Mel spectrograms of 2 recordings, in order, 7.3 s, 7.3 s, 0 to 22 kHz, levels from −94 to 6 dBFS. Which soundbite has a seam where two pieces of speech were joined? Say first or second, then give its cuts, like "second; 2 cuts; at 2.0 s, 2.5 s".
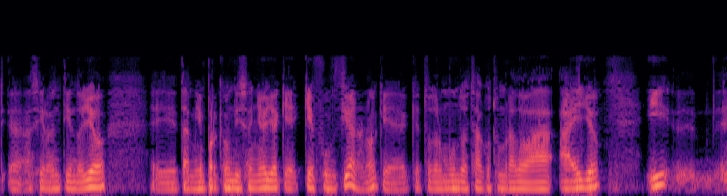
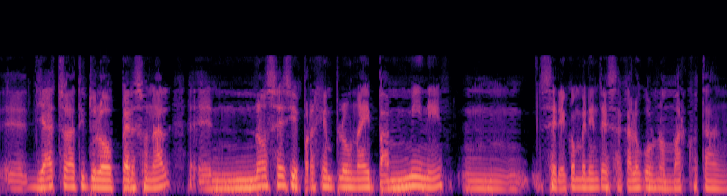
second; 1 cut; at 1.8 s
